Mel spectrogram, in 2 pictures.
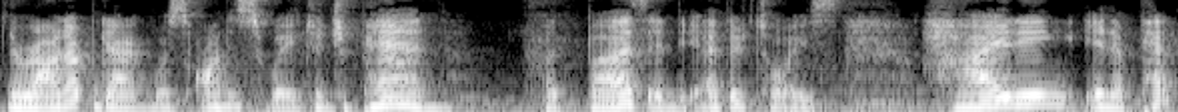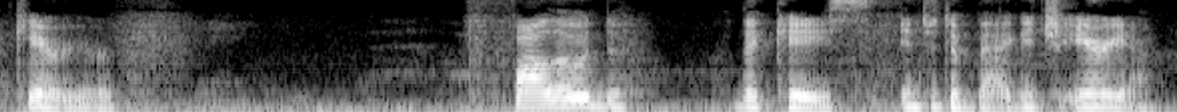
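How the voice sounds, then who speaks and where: A sniffly woman reading a children's storybook aloud in an expressive, homemade style. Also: on the low side, unhurried, husky, low-quality recording.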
